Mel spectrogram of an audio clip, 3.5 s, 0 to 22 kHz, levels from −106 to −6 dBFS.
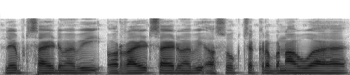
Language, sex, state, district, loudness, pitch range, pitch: Hindi, male, Jharkhand, Deoghar, -17 LUFS, 120-130 Hz, 125 Hz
